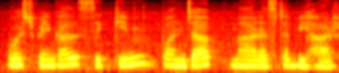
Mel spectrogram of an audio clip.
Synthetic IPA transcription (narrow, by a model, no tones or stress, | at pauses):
ʋesʈbeŋɡalsikːimpəɲd͡ʒabmʌɦaɾasʈɾəbiɦaɾ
